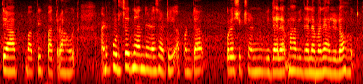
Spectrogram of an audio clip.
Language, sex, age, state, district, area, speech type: Marathi, female, 18-30, Maharashtra, Nanded, rural, spontaneous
